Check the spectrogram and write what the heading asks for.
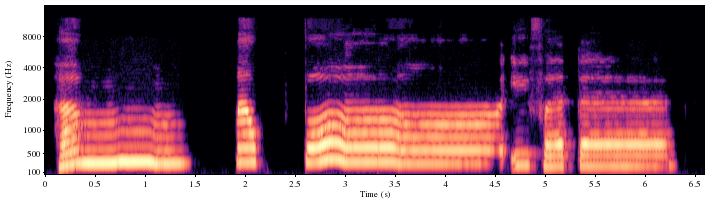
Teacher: di situ itu dengungnya harus panjang minimal 3 harokat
